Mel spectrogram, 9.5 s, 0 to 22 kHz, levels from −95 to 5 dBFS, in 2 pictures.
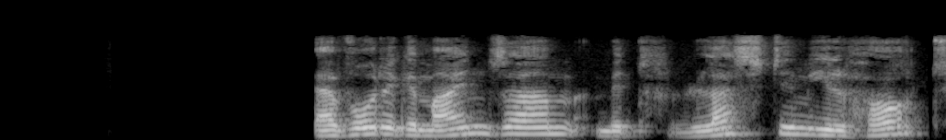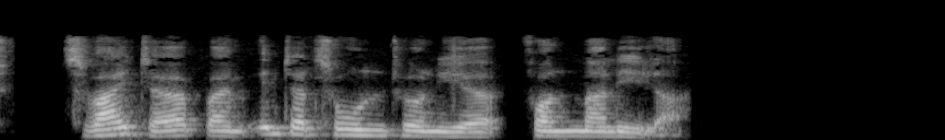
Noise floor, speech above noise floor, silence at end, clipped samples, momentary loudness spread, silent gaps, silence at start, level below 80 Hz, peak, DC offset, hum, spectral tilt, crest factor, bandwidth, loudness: under -90 dBFS; over 68 dB; 1.3 s; under 0.1%; 12 LU; 4.82-5.05 s, 7.27-7.35 s; 1.6 s; -64 dBFS; -4 dBFS; under 0.1%; none; -5.5 dB/octave; 20 dB; 8 kHz; -22 LUFS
